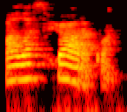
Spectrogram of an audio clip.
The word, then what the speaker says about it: аласфяраква: Скороговорки на абазинском языке аласфяраква. Аласфяраква. Да? Звук х в слове аласфяраква. Давайте на него обратим внимание и запомним, что пишется он как х, палочка в, произносится как х.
